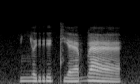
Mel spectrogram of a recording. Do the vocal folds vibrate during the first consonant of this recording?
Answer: yes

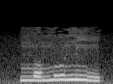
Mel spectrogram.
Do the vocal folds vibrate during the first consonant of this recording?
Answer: yes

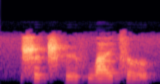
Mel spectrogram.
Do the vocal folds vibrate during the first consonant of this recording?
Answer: no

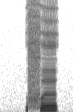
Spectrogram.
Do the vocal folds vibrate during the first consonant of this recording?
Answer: no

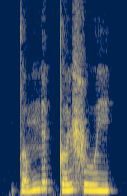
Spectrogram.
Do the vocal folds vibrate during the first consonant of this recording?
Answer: no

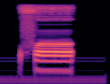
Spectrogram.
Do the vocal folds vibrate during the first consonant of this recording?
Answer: no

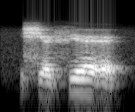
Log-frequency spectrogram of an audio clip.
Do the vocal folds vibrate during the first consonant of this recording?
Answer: no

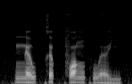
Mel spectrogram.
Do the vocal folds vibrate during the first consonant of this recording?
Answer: yes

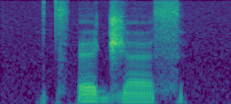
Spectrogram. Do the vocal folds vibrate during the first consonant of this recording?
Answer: no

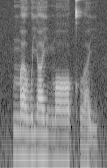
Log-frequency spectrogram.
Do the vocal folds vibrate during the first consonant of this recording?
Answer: yes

